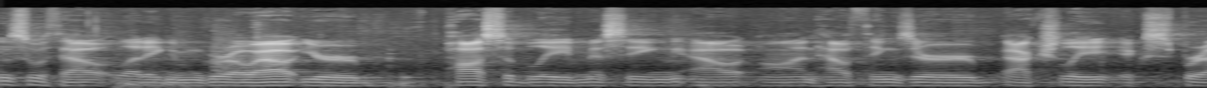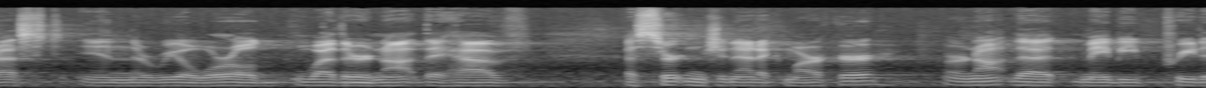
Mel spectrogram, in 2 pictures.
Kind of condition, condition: setting, busy venue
